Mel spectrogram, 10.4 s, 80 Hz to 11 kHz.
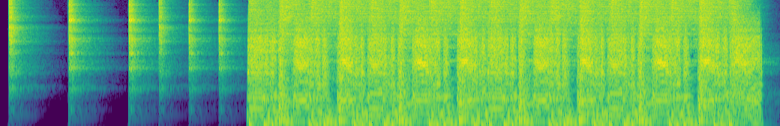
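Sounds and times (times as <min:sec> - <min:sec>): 
guitar riff in gallop rhythm with 16th note flow: 0:03.3 - 0:10.3.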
